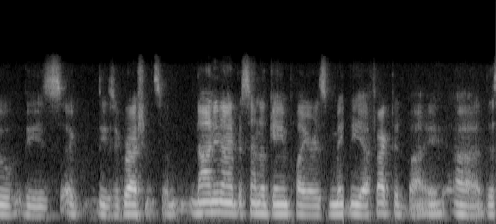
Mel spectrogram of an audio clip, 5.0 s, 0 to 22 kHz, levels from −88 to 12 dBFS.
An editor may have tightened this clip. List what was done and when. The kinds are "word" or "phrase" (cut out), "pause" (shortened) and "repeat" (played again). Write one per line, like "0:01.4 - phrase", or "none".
0:02.7 - word
0:03.4 - word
